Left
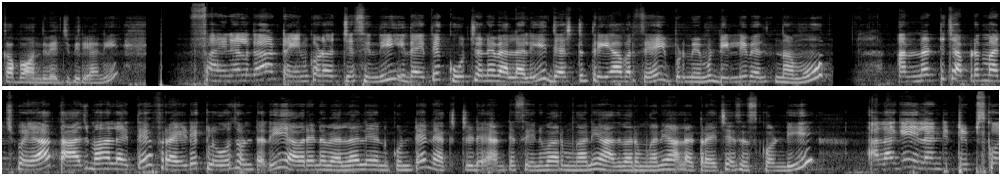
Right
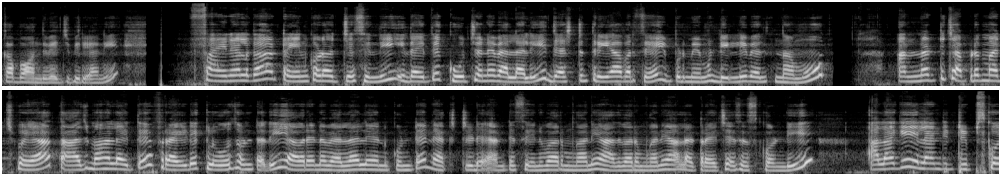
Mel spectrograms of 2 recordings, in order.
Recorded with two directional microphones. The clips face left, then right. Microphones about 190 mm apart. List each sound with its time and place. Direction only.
0.0 s a woman's voice: 30° right (ahead or behind)
2.0 s a woman's voice: 55° right (ahead or behind); by 8.2 s 30° right (ahead or behind)
9.0 s a woman's voice: 40° right (ahead or behind)
18.6 s a woman's voice: 50° right (ahead or behind)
